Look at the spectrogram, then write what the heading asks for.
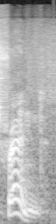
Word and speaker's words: Vren: pronounced as friend.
